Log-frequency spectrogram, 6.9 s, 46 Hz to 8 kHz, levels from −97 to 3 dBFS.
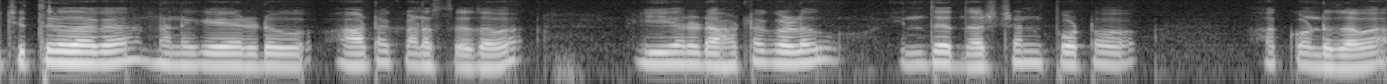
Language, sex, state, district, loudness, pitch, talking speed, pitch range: Kannada, male, Karnataka, Raichur, -18 LUFS, 160 Hz, 140 wpm, 150-170 Hz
